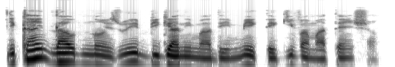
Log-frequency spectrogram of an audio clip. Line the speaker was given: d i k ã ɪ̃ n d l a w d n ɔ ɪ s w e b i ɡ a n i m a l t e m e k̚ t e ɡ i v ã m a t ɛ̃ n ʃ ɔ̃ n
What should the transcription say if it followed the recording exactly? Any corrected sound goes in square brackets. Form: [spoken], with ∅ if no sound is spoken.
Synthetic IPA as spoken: d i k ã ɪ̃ n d l a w d n ɔ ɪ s w e b i ɡ a n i m a l [d] e m e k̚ [d] e ɡ i v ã m a t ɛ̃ n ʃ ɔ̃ n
